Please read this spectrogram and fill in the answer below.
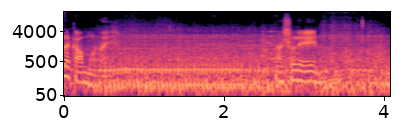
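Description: TVS Apache RTR 160 4V motorcycle's single-cylinder engine running steadily while riding at about 30 km/h.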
